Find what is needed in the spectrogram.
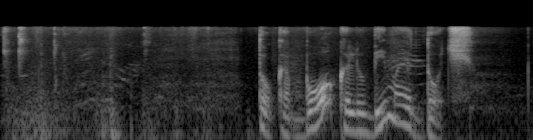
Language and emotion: Russian, neutral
